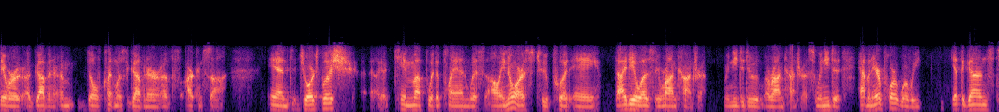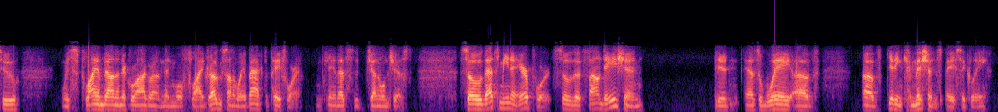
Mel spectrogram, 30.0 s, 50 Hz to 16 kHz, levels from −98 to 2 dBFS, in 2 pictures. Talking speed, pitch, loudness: 180 wpm, 110 Hz, -19 LUFS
